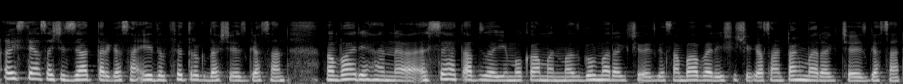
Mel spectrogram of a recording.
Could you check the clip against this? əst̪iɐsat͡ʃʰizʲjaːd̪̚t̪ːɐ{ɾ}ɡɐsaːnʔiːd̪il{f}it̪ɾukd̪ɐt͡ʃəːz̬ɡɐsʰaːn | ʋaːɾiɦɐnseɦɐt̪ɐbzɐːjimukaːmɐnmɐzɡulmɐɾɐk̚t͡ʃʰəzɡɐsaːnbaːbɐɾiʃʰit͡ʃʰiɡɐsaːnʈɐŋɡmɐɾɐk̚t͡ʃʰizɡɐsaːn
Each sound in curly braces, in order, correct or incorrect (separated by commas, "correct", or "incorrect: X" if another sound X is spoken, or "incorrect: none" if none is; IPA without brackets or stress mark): correct, correct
